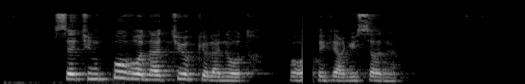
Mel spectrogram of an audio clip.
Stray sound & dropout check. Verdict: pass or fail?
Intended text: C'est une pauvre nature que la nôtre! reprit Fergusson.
fail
